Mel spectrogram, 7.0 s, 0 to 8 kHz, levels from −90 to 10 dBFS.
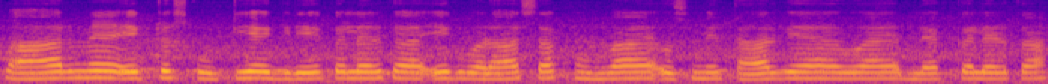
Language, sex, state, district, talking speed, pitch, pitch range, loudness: Hindi, female, Odisha, Sambalpur, 190 wpm, 220 Hz, 215-225 Hz, -15 LUFS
